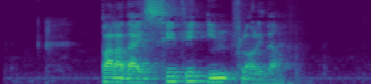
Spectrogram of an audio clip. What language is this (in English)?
Italian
